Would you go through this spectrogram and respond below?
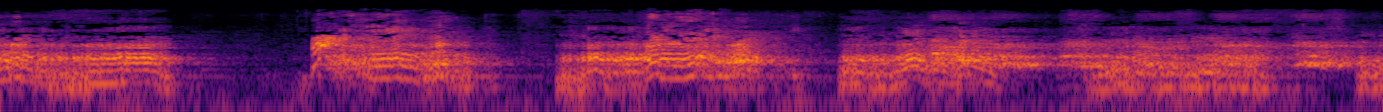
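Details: Angry Pit Bull Terrier puppies, six months old, fighting in a village: a loud snarling burst, a near-silent gap, then a sharp yelp-like bark and renewed rough growling and barking in uneven bursts.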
